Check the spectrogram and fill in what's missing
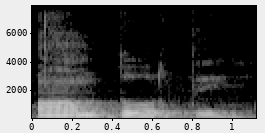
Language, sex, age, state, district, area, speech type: Punjabi, male, 18-30, Punjab, Muktsar, rural, spontaneous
